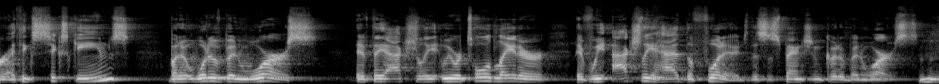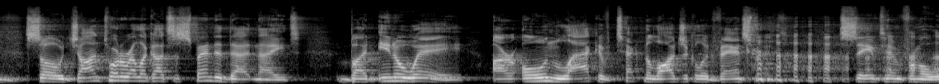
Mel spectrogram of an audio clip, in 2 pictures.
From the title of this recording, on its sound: Live From Victoria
